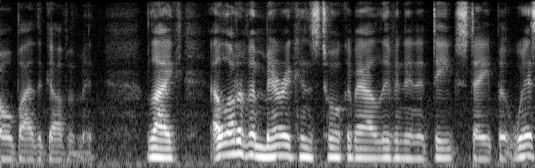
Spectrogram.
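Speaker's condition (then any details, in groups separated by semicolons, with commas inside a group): No condition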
